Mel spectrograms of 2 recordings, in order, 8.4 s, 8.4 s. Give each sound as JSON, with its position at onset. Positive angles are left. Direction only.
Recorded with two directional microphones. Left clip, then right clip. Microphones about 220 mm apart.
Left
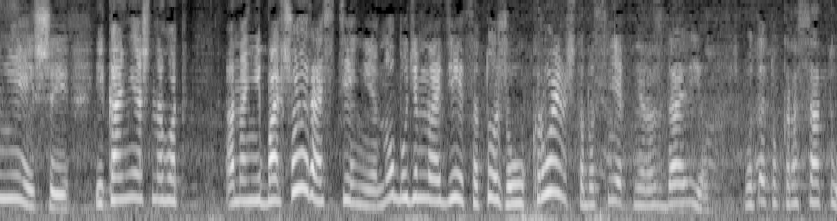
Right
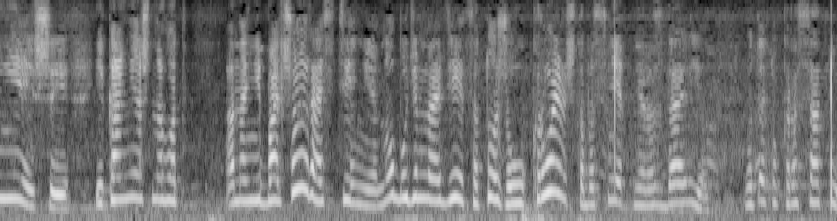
{"t": 0.0, "sound": "a woman's voice", "side_deg": 5}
